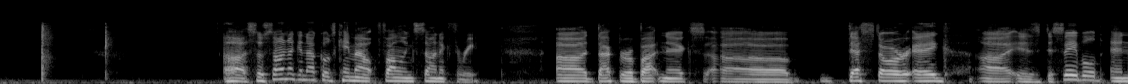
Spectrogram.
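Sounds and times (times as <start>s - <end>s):
hands clapping: 0.4s - 1.2s
speech: 2.2s - 4.9s, 5.6s - 11.2s.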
